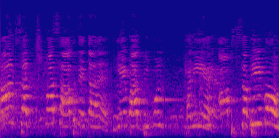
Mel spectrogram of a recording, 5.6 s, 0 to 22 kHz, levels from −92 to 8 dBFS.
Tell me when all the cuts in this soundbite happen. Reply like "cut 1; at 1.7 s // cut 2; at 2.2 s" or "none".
cut 1; at 2.3 s // cut 2; at 4.5 s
